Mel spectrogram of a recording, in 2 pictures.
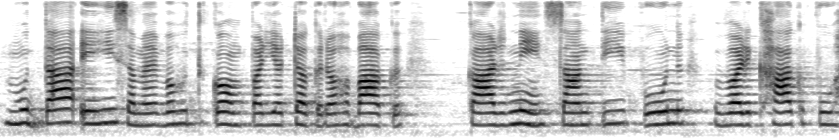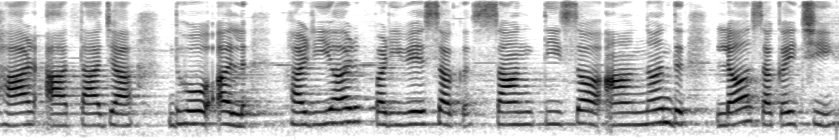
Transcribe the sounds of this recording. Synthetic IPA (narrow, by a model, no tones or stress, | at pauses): mud̪ːaeɦisəməjbəɦut̪kəmpəɾjəʈəkɾəɦbakː | aɾnesãnt̪ipuɾnʋəɾkʰakpuɦaɾat̪ad͡ʒa | d̪ʱoəl | həɾijəɾpəɾiʋesəksãnt̪isə̃anənd̪ləsəkɛjt͡ʃʰi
